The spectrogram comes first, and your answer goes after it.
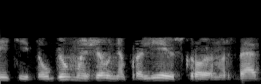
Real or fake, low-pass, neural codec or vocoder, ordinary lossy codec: real; 3.6 kHz; none; MP3, 16 kbps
